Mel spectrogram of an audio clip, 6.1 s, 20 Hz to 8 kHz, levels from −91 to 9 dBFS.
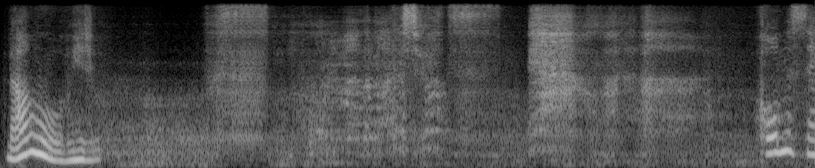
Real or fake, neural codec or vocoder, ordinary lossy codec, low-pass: fake; codec, 16 kHz in and 24 kHz out, 0.6 kbps, FocalCodec, streaming, 4096 codes; none; 7.2 kHz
